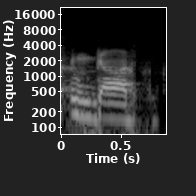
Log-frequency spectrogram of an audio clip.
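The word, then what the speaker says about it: Umgadi: So it's Ungadi.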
